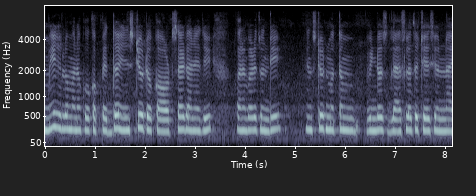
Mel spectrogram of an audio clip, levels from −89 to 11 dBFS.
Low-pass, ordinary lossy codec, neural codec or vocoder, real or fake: 7.2 kHz; none; none; real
